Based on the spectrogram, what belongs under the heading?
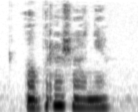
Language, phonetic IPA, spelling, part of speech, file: Polish, [ˌɔbraˈʒãɲɛ], obrażanie, noun, LL-Q809 (pol)-obrażanie.wav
